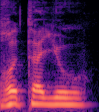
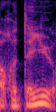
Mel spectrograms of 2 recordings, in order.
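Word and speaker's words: Retailleau: étant obligé de et et alors retaillot que vous prononcez retailleux c'est presque çaen est charmant un jour on aura le président retailleux donc à chaque fois je dirai non pas retailleux retaillo c'est pas grave oh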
